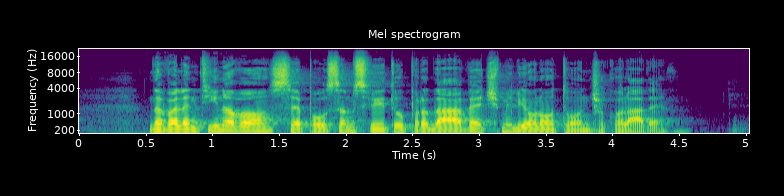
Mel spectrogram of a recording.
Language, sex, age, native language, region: Slovenian, male, 30-49, Slovenian, Zasavska region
